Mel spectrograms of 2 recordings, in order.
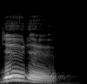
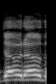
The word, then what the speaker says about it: Dodo: You can pronounce that doo-doo, but either way, it's not a good name. But he overcame his name. After him was Eleazar, the son of Dodo, the Ahohite, one of the three mighty men when they defied the Philistines who were gathered there for battle.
